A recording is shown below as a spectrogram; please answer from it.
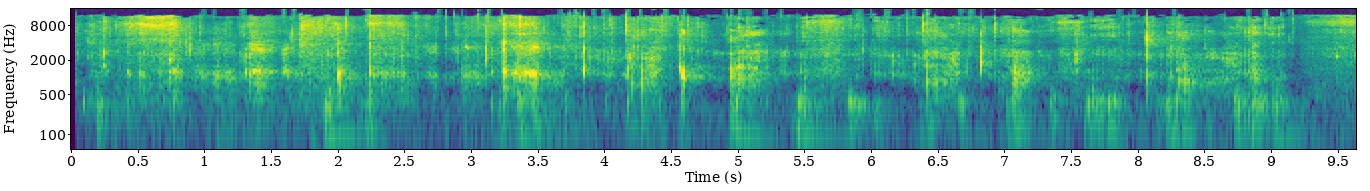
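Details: French Bulldog giving rough, throaty growls and snorting grunts in irregular bursts, with biting or mouthing noises between them, close to the recorder.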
